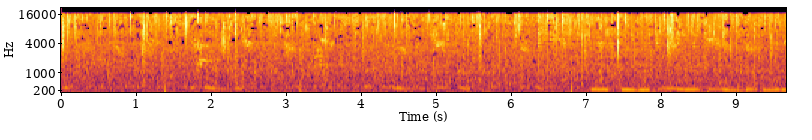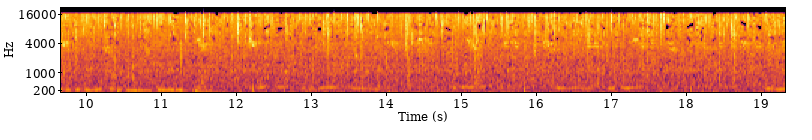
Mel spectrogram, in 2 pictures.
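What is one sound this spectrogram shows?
A record player plays a slow, low melody.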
